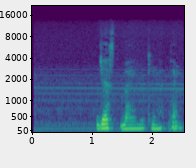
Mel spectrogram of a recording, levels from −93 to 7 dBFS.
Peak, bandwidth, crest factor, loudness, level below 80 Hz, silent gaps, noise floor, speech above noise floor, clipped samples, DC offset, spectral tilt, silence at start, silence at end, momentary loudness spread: -4 dBFS; 11.5 kHz; 20 dB; -23 LUFS; -54 dBFS; none; -50 dBFS; 28 dB; under 0.1%; under 0.1%; -7.5 dB/octave; 1.05 s; 0 s; 9 LU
